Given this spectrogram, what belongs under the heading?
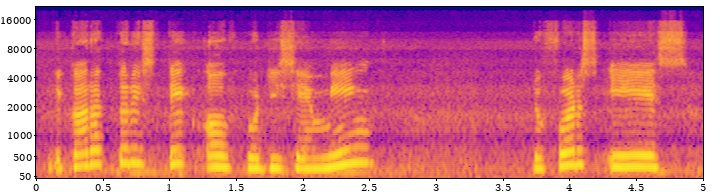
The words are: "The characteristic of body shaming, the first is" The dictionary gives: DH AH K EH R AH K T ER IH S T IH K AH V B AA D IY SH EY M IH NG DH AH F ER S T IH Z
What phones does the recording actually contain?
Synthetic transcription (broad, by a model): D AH K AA R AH K T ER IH S T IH K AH F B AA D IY S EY M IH NG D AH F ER S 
